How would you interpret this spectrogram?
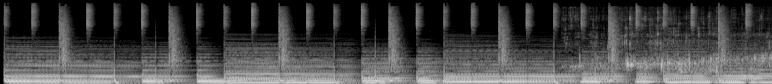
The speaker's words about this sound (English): Ooh, somebody poured a tea, because it's giving casual.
